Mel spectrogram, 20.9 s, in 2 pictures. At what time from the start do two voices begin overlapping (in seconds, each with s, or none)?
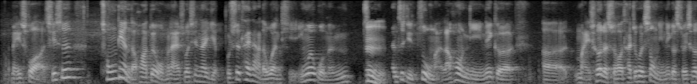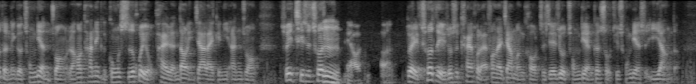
none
